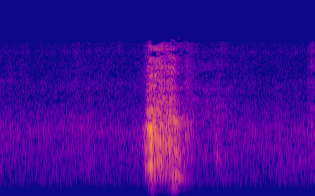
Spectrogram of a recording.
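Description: A person coughs once, about a second in, over a faint steady hiss.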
